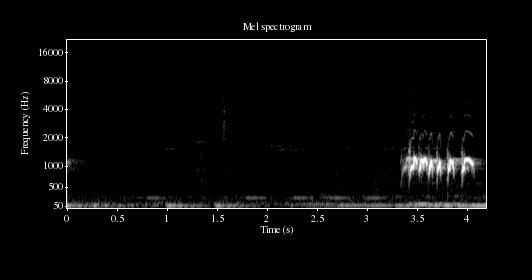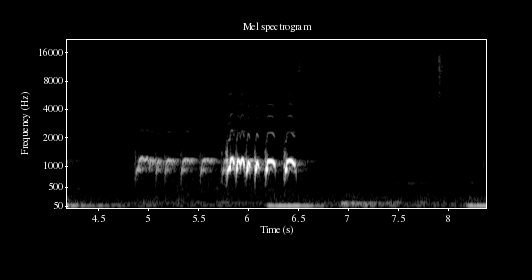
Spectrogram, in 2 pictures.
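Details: Local zebra dove, female calling to a male as a lure: two loud phrases of quick bubbling coos, the second preceded by a soft staccato trill, over low background rumble.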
